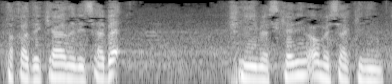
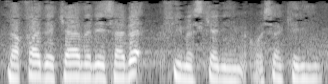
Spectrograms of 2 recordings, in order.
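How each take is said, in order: Both takes have the same delivery.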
